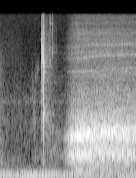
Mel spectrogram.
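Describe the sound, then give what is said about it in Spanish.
Deep breathing while stretching: a brief, sharp intake of air, then a long, steady, airy exhale that lasts to the end. “algo que hace más fácil el estiramiento es respirar profundamente.”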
